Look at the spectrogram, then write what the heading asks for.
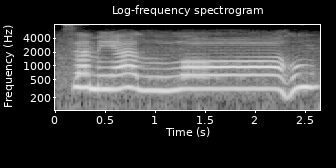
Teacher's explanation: اللہ کے لام کو پر پڑھیں گے کیونکہ اللہ کے لام سے پہلے عین کے اوپر زبر آیا ہوا ہے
